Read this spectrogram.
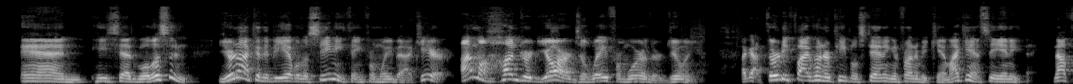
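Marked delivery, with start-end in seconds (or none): none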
